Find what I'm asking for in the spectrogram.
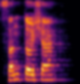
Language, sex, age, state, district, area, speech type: Kannada, male, 60+, Karnataka, Chitradurga, rural, read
